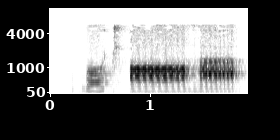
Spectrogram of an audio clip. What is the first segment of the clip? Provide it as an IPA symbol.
ɓ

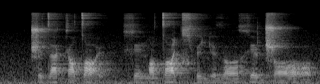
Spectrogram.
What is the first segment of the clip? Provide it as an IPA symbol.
ʈ͡ʂ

